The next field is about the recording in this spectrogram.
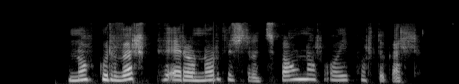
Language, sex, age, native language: Icelandic, female, 60-69, Icelandic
